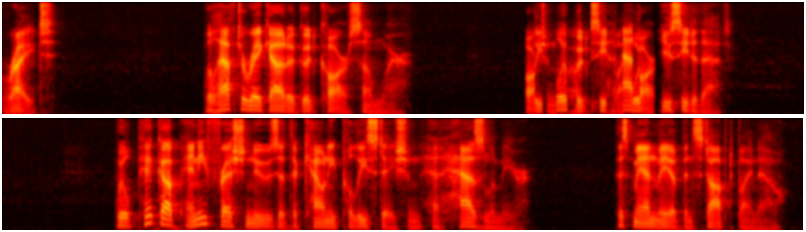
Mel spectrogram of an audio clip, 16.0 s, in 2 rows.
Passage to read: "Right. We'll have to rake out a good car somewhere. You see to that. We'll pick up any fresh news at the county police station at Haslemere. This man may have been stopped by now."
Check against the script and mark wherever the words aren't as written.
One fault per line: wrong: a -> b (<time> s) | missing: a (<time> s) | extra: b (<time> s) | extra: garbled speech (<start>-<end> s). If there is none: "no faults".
extra: garbled speech (5.2-6.5 s)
